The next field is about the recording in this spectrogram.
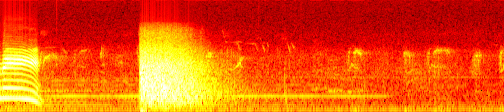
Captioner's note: gun firing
